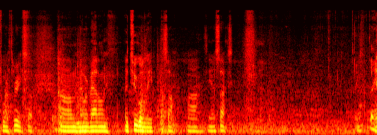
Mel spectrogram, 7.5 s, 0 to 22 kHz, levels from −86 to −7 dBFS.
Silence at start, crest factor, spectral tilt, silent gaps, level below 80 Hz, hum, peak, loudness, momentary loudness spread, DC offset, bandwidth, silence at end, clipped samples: 0 s; 22 dB; -7 dB/octave; none; -50 dBFS; none; -8 dBFS; -29 LUFS; 20 LU; under 0.1%; 16 kHz; 0 s; under 0.1%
